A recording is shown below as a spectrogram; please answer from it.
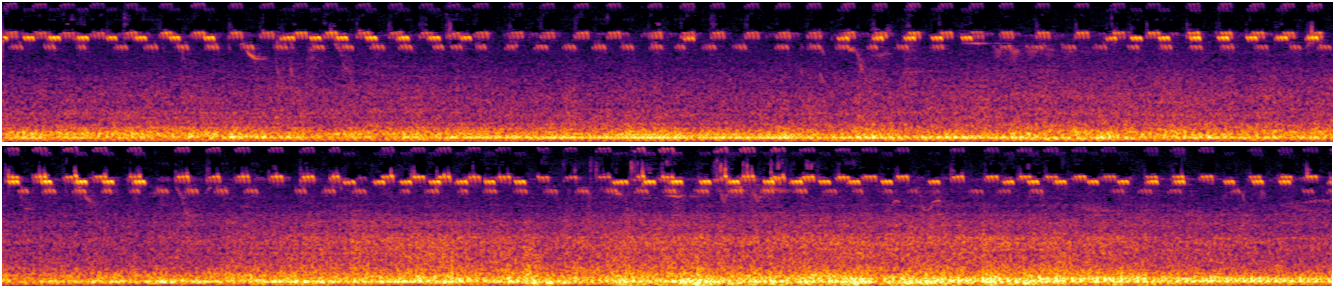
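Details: Crickets in a flowering summer meadow sing continuous trains of sharp, high chirps, roughly two per second, overlapping callers, while low wind-like rumble swells toward the end.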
